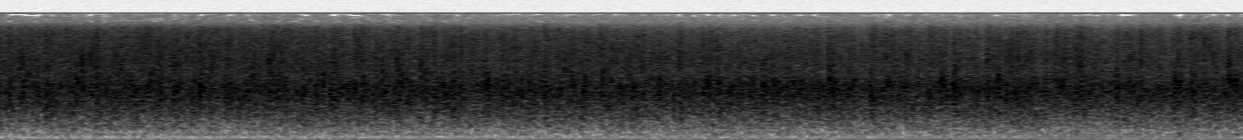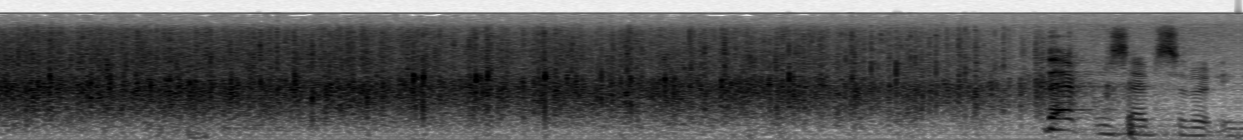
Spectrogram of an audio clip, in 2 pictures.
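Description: A large audience applauds loudly in a big hall.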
